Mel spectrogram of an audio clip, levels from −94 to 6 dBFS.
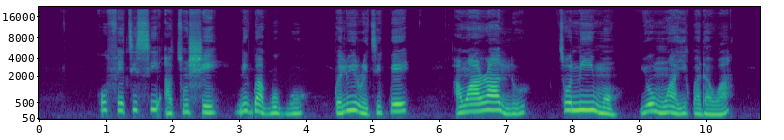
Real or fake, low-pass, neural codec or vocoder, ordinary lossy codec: real; none; none; none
